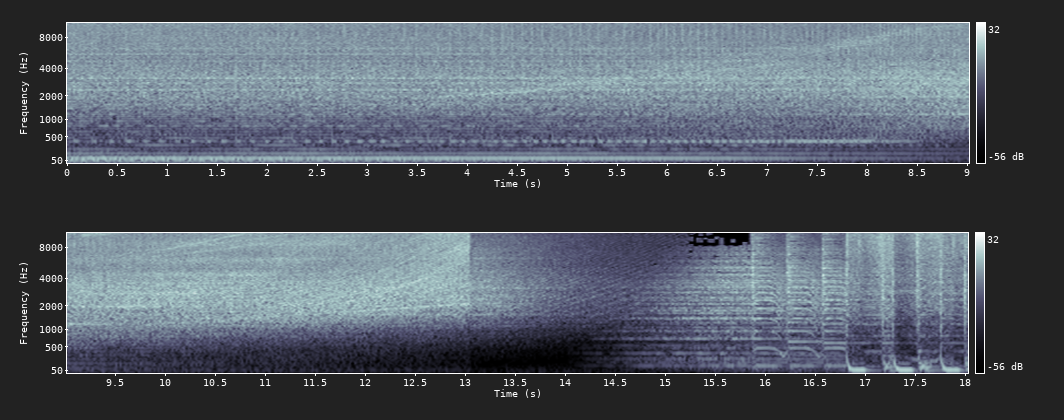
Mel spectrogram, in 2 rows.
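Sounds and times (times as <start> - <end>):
rising white-noise sweep: 0.0 - 16.4.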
